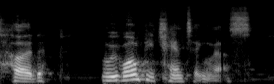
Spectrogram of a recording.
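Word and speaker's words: Har: call it tantricar and it's h a r but it's pronounced hud we won't be chanting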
